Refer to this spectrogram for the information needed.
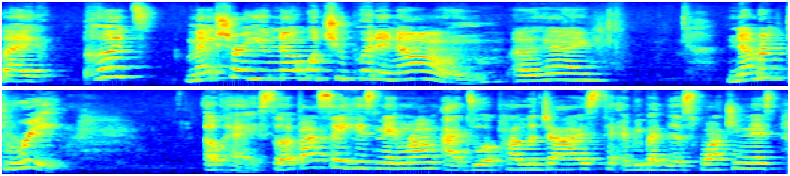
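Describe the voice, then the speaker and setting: Animated and fairly slow, a woman's voice swings very widely in pitch. Audible room echo and noticeable background noise surround her. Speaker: celebrity gossip YouTuber. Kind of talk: casual commentary vlog.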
